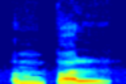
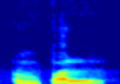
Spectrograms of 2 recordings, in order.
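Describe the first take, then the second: First: The syllables are run together into a shortened form. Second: The same.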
